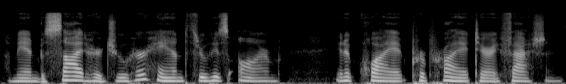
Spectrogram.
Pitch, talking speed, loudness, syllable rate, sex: 160 Hz, 160 wpm, -22 LUFS, 4.3 syllables/s, female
